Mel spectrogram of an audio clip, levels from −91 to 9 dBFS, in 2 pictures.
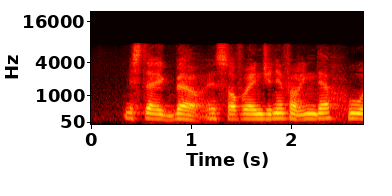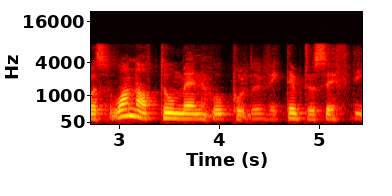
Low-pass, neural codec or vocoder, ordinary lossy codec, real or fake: none; codec, 16 kHz, 0.5 kbps, X-Codec, WavLM features, trained on Multilingual LibriSpeech; none; fake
